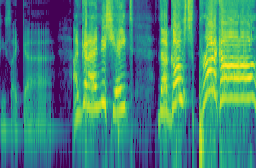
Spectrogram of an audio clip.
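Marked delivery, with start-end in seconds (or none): 1.5-5.1 loud, booming, high, drawn-out heroic belting. Showing how Tom Cruise sounds in the movie: imitating Tom Cruise. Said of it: "that's how he sounds in that movie".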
